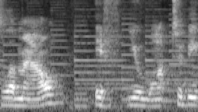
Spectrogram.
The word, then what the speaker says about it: LMAO: LMAO, it's pronounced Lamau if you want to be cool about it.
